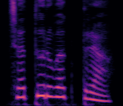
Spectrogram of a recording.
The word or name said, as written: ಚತುರ್ವಕ್ತ್ರ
